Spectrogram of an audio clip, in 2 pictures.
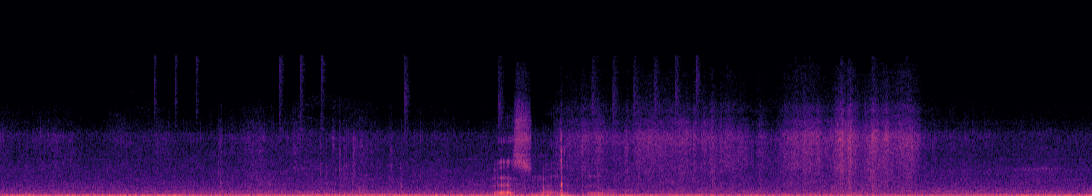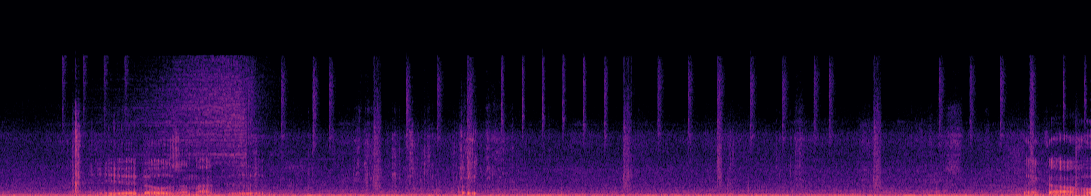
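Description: Bell peppers rustle and bump together as a hand picks through them.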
